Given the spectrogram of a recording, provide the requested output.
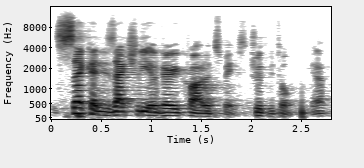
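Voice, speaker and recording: A man's voice: medium pitch, very animated, fairly quick. A man, speaking earnestly as a corporate executive on a panel and repeating phrases for emphasis. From Indonesia. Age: 30s. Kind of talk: panel discussion.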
